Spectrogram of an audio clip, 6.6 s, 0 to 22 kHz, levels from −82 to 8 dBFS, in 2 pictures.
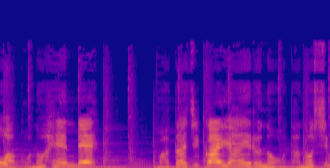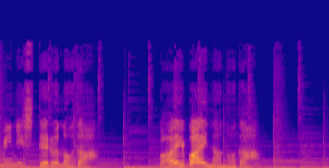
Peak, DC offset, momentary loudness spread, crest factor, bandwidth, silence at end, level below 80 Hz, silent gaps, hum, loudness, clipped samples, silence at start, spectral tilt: -4 dBFS; under 0.1%; 18 LU; 22 dB; 17 kHz; 0 s; -40 dBFS; none; none; -25 LUFS; under 0.1%; 0 s; -3.5 dB/octave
